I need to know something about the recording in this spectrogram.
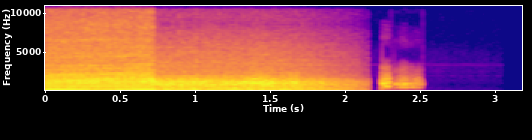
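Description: A car engine hums as a car drives off.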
